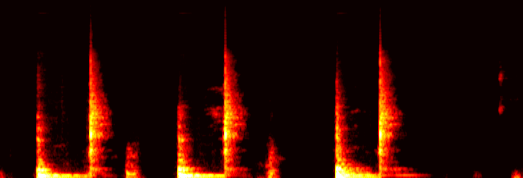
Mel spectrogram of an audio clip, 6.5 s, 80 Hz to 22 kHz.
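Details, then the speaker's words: Teaching demonstration of heart sound intensity: an imitated soft (muffled) first heart sound, S1, played after a normal S1 and an intensified S1 for comparison. "Por ejemplo, si esto es lo normal, si el ruido está intensificado, sonaría así. El R1. Si está velado, sonaría así."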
